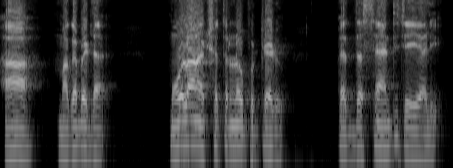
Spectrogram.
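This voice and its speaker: A man voicing a frail, weary old priest father who scolds his son in a raised, higher voice. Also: moderate pace, fairly bright tone.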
